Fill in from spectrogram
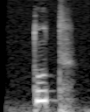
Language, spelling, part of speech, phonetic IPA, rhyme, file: Russian, тут, adverb / noun, [tut], -ut, Ru-тут.ogg
- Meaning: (adverb) 1. here 2. then, at this point; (noun) 1. mulberry (fruit or tree) 2. genitive plural of ту́та (túta)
